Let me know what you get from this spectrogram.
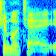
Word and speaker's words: Timothée: Do you know we've been pronouncing his name wrong this entire time? He just didn't want to correct anybody. – Timothée. – It's Timothée, yeah. – Yeah, it's French.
